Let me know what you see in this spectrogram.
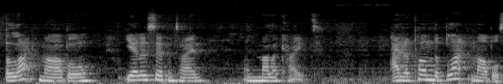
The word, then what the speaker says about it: malachite: Six steps from nearest to farthest are made of onyx, pink marble, lapis, black marble, yellow serpentine, and the colour I cannot pronounce, but it's malachite. Or malachite. – Malachite. – There you go.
